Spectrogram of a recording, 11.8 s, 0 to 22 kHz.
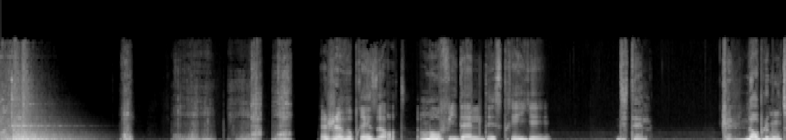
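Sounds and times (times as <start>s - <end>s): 
big shaggy slobbering pig squealing snarl: 1.8s - 2.0s, 2.6s - 4.4s
speech: 4.9s - 8.2s, 9.2s - 9.8s, 10.8s - 11.7s.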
